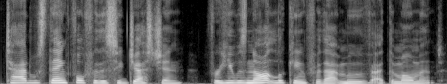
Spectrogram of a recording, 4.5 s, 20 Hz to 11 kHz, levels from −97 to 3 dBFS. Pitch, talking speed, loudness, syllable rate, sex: 215 Hz, 230 wpm, -19 LUFS, 5.3 syllables/s, female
